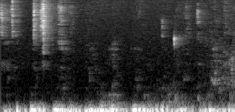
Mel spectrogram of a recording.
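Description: Faint clicks and light rustling of fingers handling a trading card in a clear plastic sleeve as it is turned over, over a low steady hum.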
